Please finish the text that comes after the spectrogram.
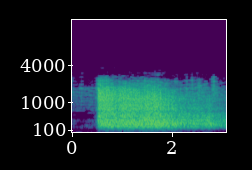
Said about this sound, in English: How in tarnation did that gun go off by itself?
